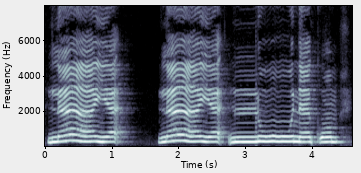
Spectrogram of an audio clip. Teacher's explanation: Ne fais pas ya. Ne rebondis pas la hamza. Ya. Tes cordes vocales, il faut les serrer.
